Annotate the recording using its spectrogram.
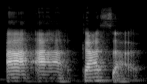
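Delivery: "A, a" as open "ah", then "casa" with the same vowels; open Spanish A. Shown as a demonstration. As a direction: model the "ah" sound in "casa". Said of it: "how I'm saying those A's".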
